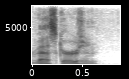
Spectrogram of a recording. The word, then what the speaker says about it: Vasgersian: Vergasian? How do you say the guy's last name? Vergasian? Isn't his last name Vergasian? – You know who that is. – That would be my pal Matt Vasgersian.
